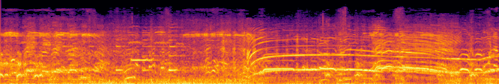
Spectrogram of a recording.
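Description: A crowd of marching men and women chants and shouts loudly outdoors.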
